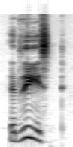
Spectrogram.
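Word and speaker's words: wrist: रिस्ट, RIST को pronounce करते हैं, डब्ल्यू को प्रोनाउंस नहीं करते हैं, रिस्ट मतलब होता है कलाई।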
